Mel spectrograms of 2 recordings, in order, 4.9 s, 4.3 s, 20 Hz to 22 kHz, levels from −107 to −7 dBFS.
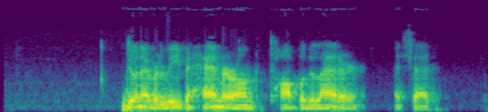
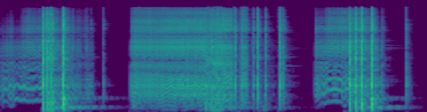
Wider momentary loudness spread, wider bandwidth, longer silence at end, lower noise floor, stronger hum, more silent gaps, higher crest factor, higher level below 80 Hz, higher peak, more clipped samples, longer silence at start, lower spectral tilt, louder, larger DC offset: second, 13 LU vs 16 LU; second, 5.4 kHz vs 17 kHz; about the same, 0.5 s vs 0.4 s; about the same, -62 dBFS vs -63 dBFS; neither; neither; second, 16 dB vs 32 dB; first, -54 dBFS vs -76 dBFS; first, -2 dBFS vs -10 dBFS; neither; first, 1.2 s vs 0 s; first, -10.5 dB/octave vs -1 dB/octave; first, -16 LUFS vs -39 LUFS; neither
